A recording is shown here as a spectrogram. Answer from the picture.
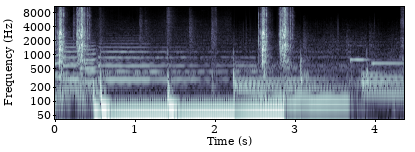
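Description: Background music with held notes over a low bass. A camera shutter sound effect fires twice over it, each time a quick double click: once at the start and once a little past halfway.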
